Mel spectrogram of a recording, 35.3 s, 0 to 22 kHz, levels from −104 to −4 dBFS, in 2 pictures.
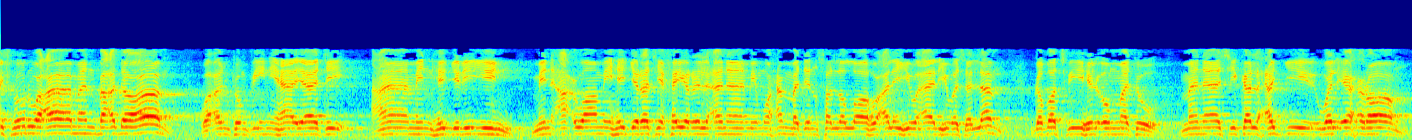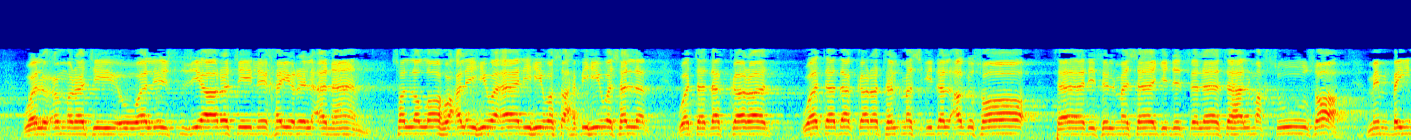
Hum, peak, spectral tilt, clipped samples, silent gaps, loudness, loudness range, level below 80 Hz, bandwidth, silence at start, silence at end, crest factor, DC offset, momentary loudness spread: none; -6 dBFS; -9.5 dB/octave; under 0.1%; none; -21 LUFS; 4 LU; -52 dBFS; 5.4 kHz; 0 s; 0 s; 16 dB; under 0.1%; 8 LU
